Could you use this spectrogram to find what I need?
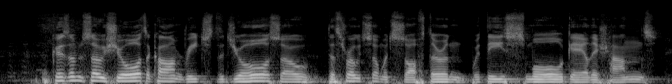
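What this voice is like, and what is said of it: Strong Scouse Liverpool accent. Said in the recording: “it's the Scouse accent ... some people in England speak the worst English I've ever heard ... I just can't really decipher it”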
